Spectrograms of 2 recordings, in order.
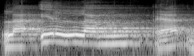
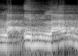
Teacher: bukan la in lam tapi la illam, nunnya langsung masuk ke lam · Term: idgham bila gunnah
